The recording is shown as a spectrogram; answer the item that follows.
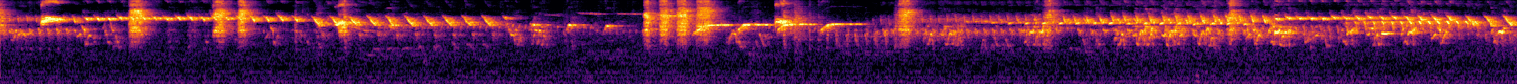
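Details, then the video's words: Budgerigars during mating, keeping up a dense high warbling chatter of rapid chirps and buzzy notes throughout, with louder bursts of clicks and squawky notes. "تزاوج طيور البادجي"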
